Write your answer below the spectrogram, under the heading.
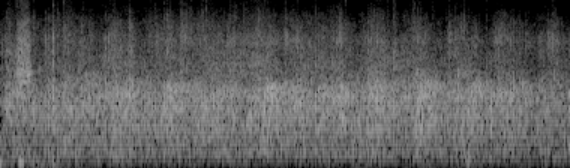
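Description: Steady audience applause, a dense wash of many hands clapping at an even, sustained level for a few seconds with no break or voices on top.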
